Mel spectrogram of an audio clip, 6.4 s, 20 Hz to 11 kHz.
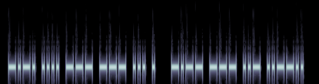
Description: Morse code, heard as a keyed tone, about 25 wpm, 700 Hz. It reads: CHOOSE YOU?
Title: Sentences from Top 1000 Words - Review Part 6 - 25wpm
